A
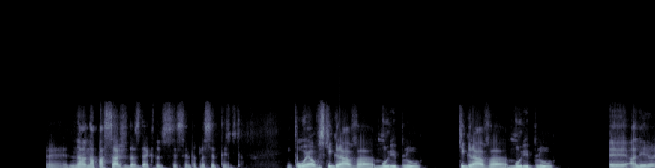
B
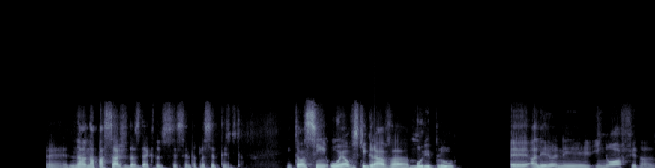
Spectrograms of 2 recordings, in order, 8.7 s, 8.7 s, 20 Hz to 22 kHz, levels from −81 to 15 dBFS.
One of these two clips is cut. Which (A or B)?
A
